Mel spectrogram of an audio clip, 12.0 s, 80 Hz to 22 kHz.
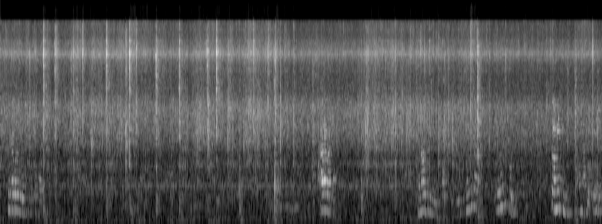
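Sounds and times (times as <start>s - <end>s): food sizzling in a pan: 0.0s - 12.0s
spatula scraping a pan: 7.1s - 8.1s.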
